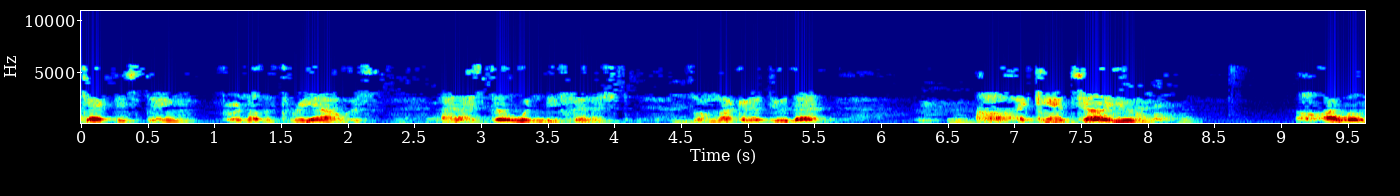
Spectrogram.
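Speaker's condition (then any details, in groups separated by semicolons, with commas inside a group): Tracheotomy; tracheotomy for 4 years, 8 surgeries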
